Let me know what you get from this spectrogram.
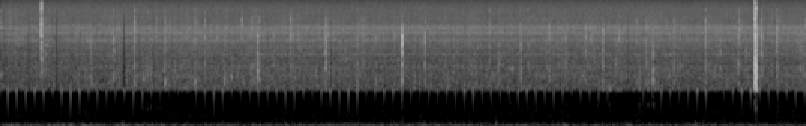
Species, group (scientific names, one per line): Poecilimon jonicus
Orthoptera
